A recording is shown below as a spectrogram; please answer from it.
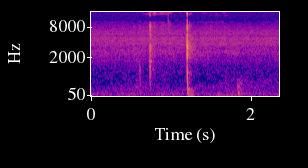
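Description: Three faint taps on an iPad's glass screen from a stylus tip or fingernail, the middle one the sharpest.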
